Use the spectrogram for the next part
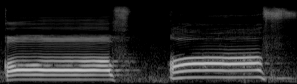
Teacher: जबान की जड़ और तालू के नर्म हिस्से से कौफ अदा होता है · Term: काफ का मखरज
